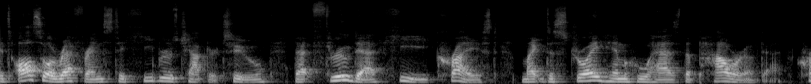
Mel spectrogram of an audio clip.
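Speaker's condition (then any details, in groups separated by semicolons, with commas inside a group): No condition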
